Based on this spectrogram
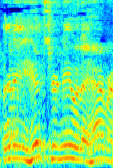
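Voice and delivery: usual speaking voice

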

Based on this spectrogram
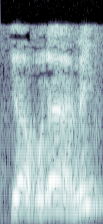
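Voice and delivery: "غلام" said "ghulami", short i; kasra without ya. Shown as a demonstration. Teacher repeating the three vowels, short i ending. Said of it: "بالحركات الثلاثة بدون ياء".

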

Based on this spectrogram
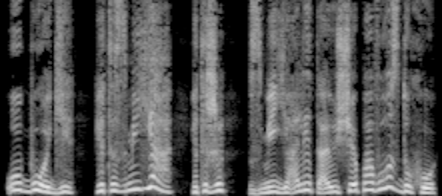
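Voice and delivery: high, loud panicked exclamation; frightened cry. Acted. Heroine screams at flying snake.

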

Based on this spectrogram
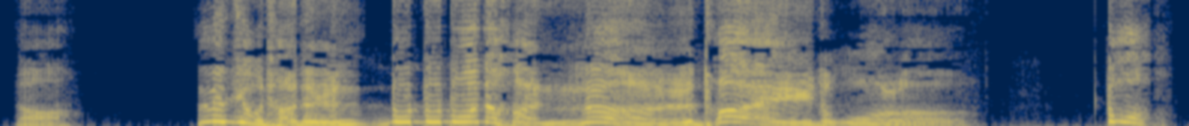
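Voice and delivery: high, stretched-out insistence; desperate self-reassurance. A narrator's reading. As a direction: wail it out, dragging the words. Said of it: "拼命地在安慰自己".

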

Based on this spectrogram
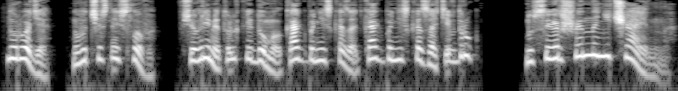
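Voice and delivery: put-on high, loud pleading boy's voice. A narrator's reading. Makeup boy begging the stage manager, high and pleading. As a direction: whine it out like a scared kid. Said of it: "забормотал".

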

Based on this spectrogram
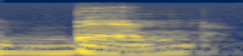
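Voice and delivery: "بان" as American "ben", short eh; light, quick vowel. Shown as a demonstration. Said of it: "خفيفة سريعة". (بان خفيفة سريعة)

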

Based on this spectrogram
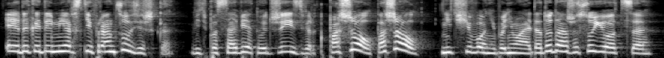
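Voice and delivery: put-on emphatic, indignant old lady; angry scolding. Grandmother berating the Frenchman after the loss, angry scolding. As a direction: berate him and drive him off. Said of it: "крикнула бабушка".

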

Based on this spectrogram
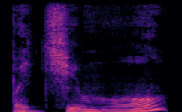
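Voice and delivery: calm, measured noblewoman; cool baroness. A narrator's reading. Baroness voiced.

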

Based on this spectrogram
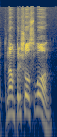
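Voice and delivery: high-pitched, eager announcement; excited yell. A narrator's reading. Bear announcing the elephant's visit, excited yell. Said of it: "заорал Мишка".

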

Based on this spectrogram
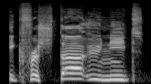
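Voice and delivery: very high, slow, drawn-out shout. A narrator's reading. Dolf to officer high above, shouting up. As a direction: holler slowly with hands cupped round the mouth. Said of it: "schreeuwde hij naar boven".

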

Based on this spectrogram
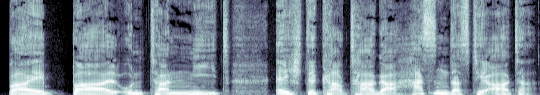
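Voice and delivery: indignant ghost. Acted. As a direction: exclaim it slowly in outrage. Ghost exclaims, appalled by theatre. (empörter, lauter Geist)

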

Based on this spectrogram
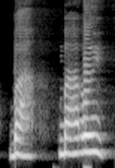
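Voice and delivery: loud, high, drawn-out anguished call; wailing cry. A narrator's reading. Daughter calls to her dying father, wailing. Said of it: "Tuệ Lâm gào khóc".

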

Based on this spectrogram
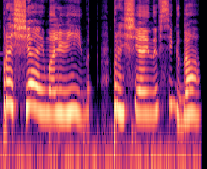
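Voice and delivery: high, slow tearful squeak; wailing boo hoo crying. Acted. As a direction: wail it like a heartbroken Pierrot. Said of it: "плаксивым голосом пропищал".

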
